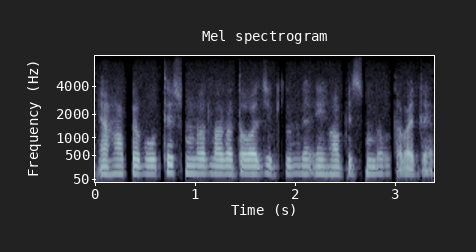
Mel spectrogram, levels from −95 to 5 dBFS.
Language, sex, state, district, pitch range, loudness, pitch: Maithili, male, Bihar, Saharsa, 135-140 Hz, -29 LUFS, 135 Hz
